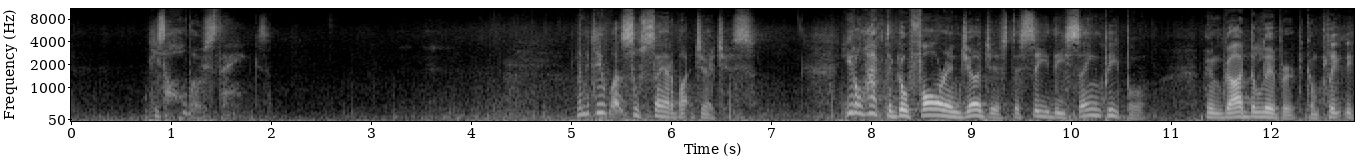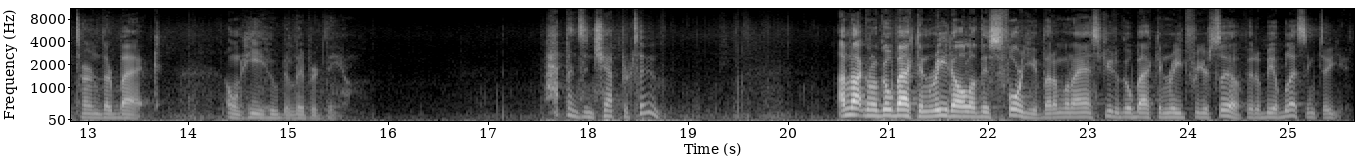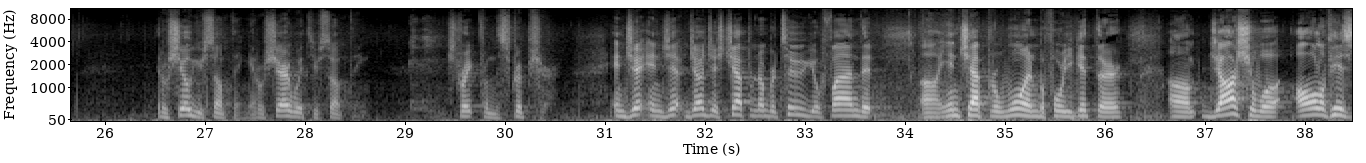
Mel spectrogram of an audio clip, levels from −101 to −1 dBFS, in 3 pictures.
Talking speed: 170 wpm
